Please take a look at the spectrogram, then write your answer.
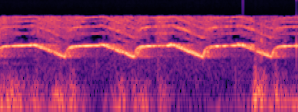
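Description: A loud electronic alarm on a building in Mostar wails continuously during a power outage, its pitch sweeping down and snapping back up in a fast repeating cycle, with a low rumble of background noise underneath and no talking.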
